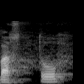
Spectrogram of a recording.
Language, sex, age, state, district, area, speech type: Odia, male, 45-60, Odisha, Kendrapara, urban, spontaneous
